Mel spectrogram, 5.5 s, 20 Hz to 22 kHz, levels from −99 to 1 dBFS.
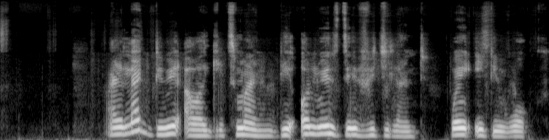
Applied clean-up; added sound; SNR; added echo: neural mask model DeepFilterNet 3.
